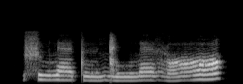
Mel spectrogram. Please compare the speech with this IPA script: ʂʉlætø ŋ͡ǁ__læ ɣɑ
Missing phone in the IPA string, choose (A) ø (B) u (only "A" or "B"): B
